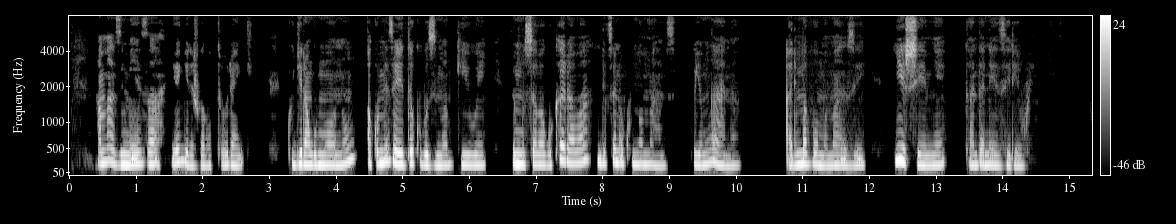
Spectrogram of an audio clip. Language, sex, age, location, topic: Kinyarwanda, female, 18-24, Kigali, health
